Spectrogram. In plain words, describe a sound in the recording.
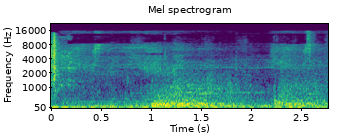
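A heavy door slides open with a deep whoosh.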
